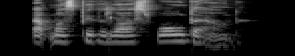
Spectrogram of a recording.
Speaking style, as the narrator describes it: Kate said

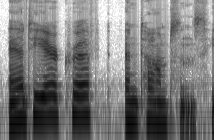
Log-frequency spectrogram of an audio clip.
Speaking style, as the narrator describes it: he said

